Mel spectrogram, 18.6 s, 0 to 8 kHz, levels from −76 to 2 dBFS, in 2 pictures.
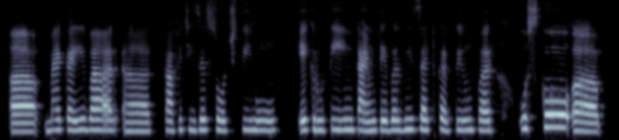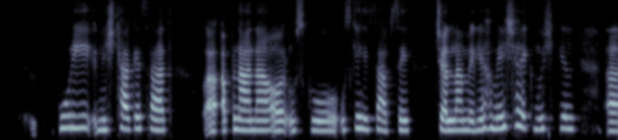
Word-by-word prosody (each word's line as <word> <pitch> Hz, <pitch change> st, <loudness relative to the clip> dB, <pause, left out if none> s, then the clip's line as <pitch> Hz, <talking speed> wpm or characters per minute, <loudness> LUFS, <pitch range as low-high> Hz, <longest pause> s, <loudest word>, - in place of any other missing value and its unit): अ, 185 Hz, 0 st, +4 dB
मैं 215 Hz, +2 st, -4 dB
कई 220 Hz, 0 st, 0 dB
बार 220 Hz, -1 st, +2 dB
अ, 195 Hz, -2 st, -4 dB, 0.2 s
काफ़ी 205 Hz, +1 st, -3 dB
चीज़ें 220 Hz, 0 st, -3 dB
सोचती 210 Hz, 0 st, -4 dB
हूँ, 210 Hz, -1 st, -2 dB, 0.4 s
एक 220 Hz, +1 st, -4 dB
रूटीन 220 Hz, +1 st, -2 dB
टाइम 210 Hz, -2 st, 0 dB
टेबल 210 Hz, +1 st, +2 dB
भी 225 Hz, +2 st, -1 dB
सेट 225 Hz, -1 st, -1 dB
करती 220 Hz, -1 st, -2 dB
हूँ 215 Hz, +1 st, -2 dB
पर, 205 Hz, 0 st, +1 dB, 0.5 s
उसको 245 Hz, +3 st, +2 dB, 0.3 s
अ, 190 Hz, -5 st, +4 dB, 1.2 s
पूरी 260 Hz, +1 st, -1 dB
निष्ठा 220 Hz, +3 st, +1 dB
के 245 Hz, -, +2 dB
साथ 220 Hz, -3 st, 0 dB, 0.5 s
अ, -, -, -1 dB, 0.2 s
अपनाना 210 Hz, -1 st, +3 dB
और 205 Hz, 0 st, +2 dB
उसको 205 Hz, -1 st, -3 dB, 0.2 s
उसके 230 Hz, +4 st, -6 dB
हिसाब 225 Hz, -3 st, -1 dB
से 210 Hz, -1 st, 0 dB, 0.4 s
चलना 215 Hz, -2 st, +4 dB
मेरे 210 Hz, -1 st, -1 dB
लिए 225 Hz, -, +2 dB
हमेशा 265 Hz, +5 st, 0 dB
एक 260 Hz, -1 st, -4 dB
मुश्किल 245 Hz, +1 st, -4 dB
अ, 235 Hz, -4 st, -21 dB
220 Hz, 125 wpm, -23 LUFS, 210-230 Hz, 1.2 s, अ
